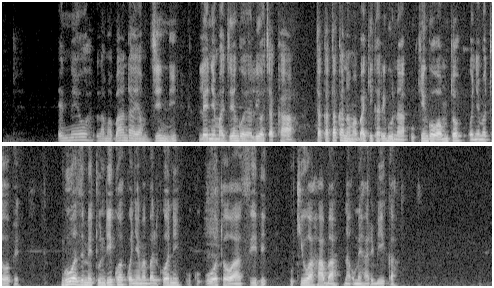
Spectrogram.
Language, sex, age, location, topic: Swahili, male, 25-35, Nairobi, government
